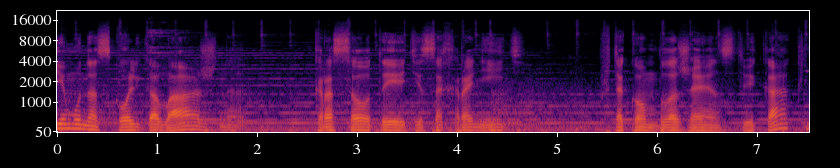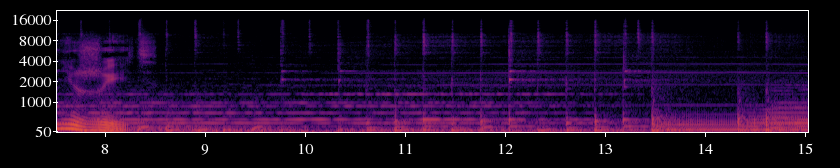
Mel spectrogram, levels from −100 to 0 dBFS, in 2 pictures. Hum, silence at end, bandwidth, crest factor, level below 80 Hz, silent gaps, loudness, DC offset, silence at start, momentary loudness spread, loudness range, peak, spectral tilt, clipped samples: none; 0 s; 16.5 kHz; 22 dB; -58 dBFS; none; -41 LUFS; under 0.1%; 0 s; 20 LU; 17 LU; -22 dBFS; -5.5 dB/octave; under 0.1%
